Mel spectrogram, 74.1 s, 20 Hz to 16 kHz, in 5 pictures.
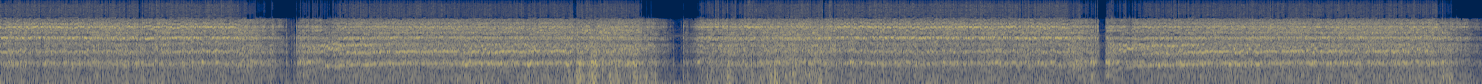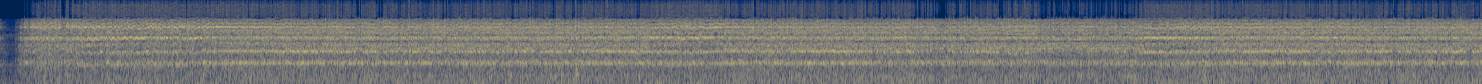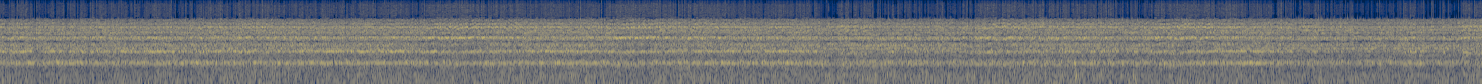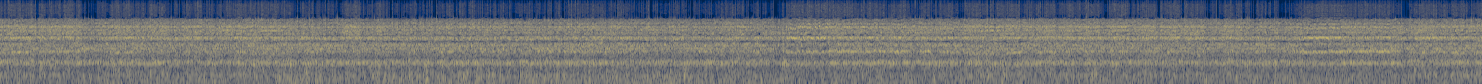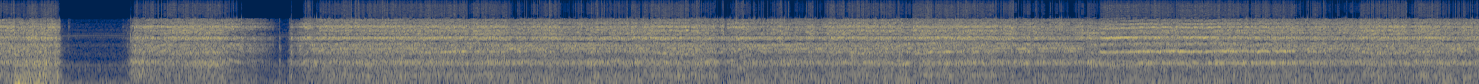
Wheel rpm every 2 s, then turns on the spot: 210, 130, 210, 140, 210, 170, 210, 140, 220, 230, 230, 230, 230, 230, 230, 230, 230, 230, 230, 230, 230, 230, 230, 220, 230, 230, 230, 230, 230, 200, 90, 150, 220, 180, 220, 230, 230.
none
